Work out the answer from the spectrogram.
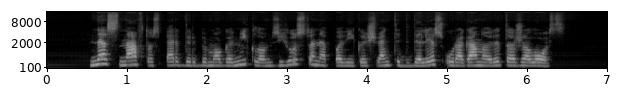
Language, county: Lithuanian, Vilnius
